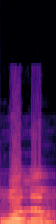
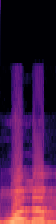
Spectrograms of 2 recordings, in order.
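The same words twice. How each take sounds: The two takes are said the same way.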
